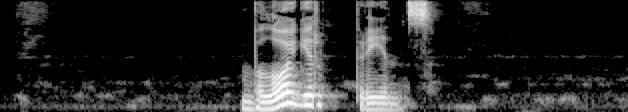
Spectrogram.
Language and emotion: Russian, sad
